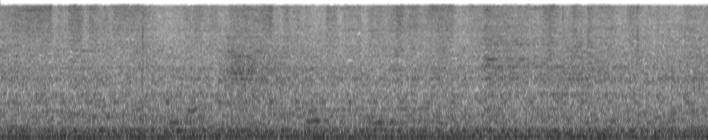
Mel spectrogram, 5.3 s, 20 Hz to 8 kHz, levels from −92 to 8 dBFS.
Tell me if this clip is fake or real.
real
